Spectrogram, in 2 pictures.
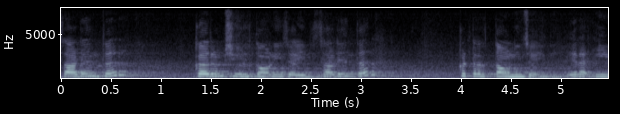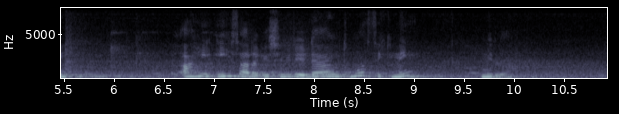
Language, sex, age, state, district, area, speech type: Dogri, male, 18-30, Jammu and Kashmir, Jammu, rural, spontaneous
